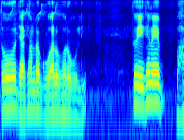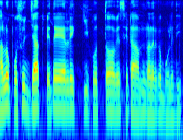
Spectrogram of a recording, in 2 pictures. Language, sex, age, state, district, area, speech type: Bengali, male, 18-30, West Bengal, Bankura, rural, spontaneous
